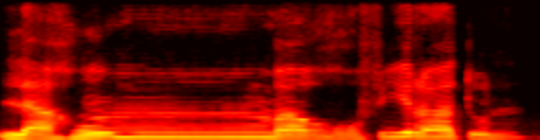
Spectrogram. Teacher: इन दोनों का इदगाम हो जाएगा और यह एक मीम मुशद्द की तरह अदा होगा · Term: इदगाम शफवी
